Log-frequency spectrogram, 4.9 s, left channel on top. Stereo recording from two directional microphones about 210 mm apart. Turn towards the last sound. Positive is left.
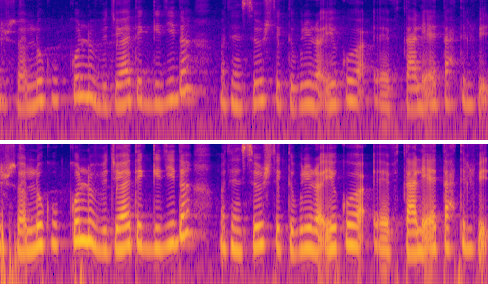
turn(degrees=-45)  # may be behind; listen again after turning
